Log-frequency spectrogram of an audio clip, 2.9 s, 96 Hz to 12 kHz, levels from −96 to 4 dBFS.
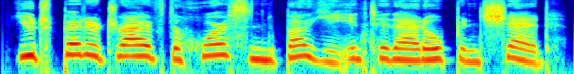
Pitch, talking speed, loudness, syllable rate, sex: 270 Hz, 230 wpm, -16 LUFS, 6.4 syllables/s, female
